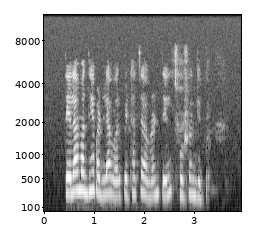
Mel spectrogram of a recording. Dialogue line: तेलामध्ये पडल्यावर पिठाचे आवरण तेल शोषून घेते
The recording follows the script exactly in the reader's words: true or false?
true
